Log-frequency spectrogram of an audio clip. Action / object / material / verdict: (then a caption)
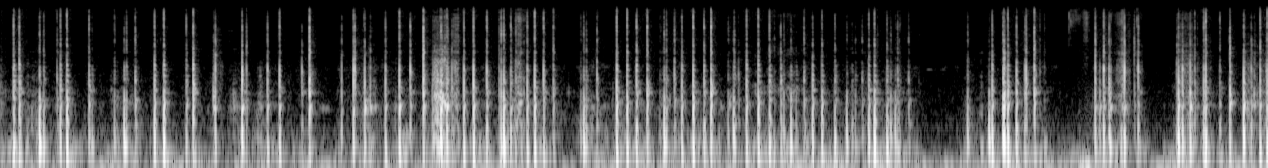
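tap / small hollow plastic cup / plastic / none. A small, hollow, empty, transparent pink plastic cup is held sideways in both hands and tapped fast with long acrylic nails. The result is rapid, dry, clicky taps with a low, hollow body and almost no ring, coming in quick bursts with brief pauses between them.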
